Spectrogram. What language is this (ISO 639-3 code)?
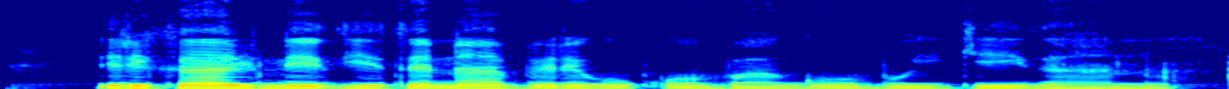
kik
